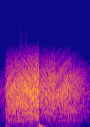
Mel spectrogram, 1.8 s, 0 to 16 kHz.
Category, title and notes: Instrument samples > Synths / Electronic
CVLT BASS 108
low, subs, sub, synth, drops, lowend, bass, subbass, stabs, synthbass, clear, wavetable, lfo, bassdrop, subwoofer, wobble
